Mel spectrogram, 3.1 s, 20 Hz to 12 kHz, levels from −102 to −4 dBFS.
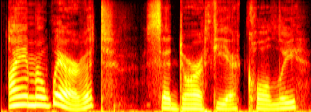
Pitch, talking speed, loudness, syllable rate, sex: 175 Hz, 155 wpm, -17 LUFS, 5.2 syllables/s, male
